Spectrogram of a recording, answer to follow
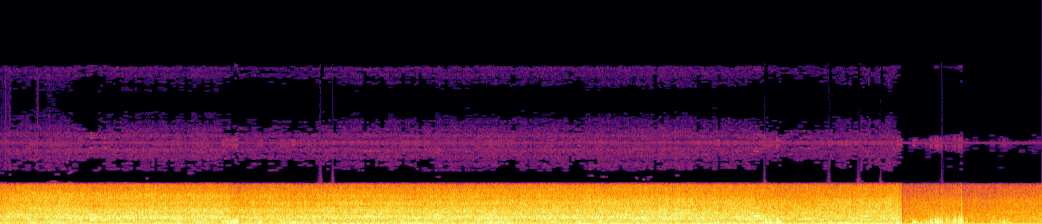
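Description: Fountain jets splashing steadily, with the chatter of a crowd around it.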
